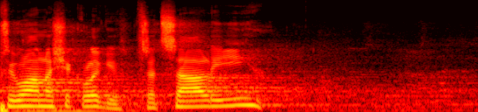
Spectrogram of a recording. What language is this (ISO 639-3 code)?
ces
